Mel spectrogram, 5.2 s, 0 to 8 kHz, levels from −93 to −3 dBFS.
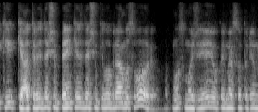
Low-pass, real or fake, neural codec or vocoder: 7.2 kHz; real; none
